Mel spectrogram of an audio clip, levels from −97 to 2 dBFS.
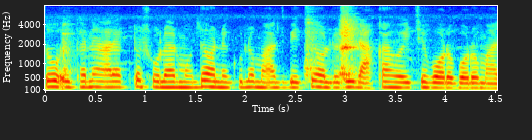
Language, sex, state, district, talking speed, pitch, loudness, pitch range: Bengali, female, West Bengal, Purulia, 200 wpm, 195 Hz, -16 LUFS, 185-205 Hz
